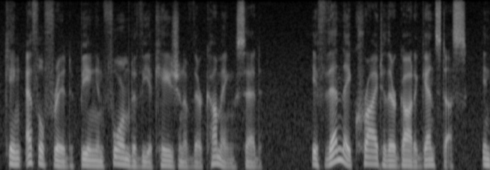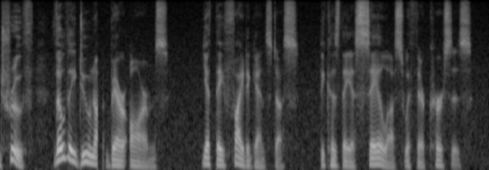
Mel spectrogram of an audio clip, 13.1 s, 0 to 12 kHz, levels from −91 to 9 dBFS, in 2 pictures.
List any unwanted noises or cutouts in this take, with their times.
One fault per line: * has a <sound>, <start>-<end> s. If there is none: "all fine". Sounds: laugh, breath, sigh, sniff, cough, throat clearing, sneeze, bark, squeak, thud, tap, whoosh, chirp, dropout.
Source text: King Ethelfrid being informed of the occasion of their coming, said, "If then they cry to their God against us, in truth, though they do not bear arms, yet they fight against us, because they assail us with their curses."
* has a dropout, 7.8-7.9 s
